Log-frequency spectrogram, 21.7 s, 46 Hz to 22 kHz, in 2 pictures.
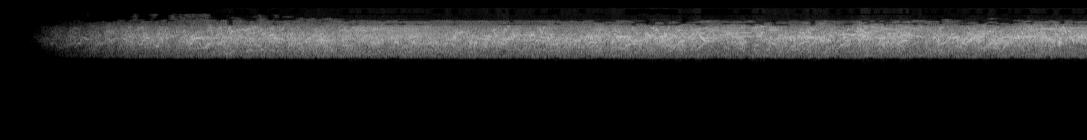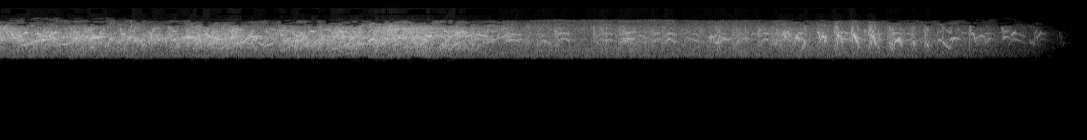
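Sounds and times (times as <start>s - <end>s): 
Eurasian siskin calling in Hitachi: 0.8s - 21.4s.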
